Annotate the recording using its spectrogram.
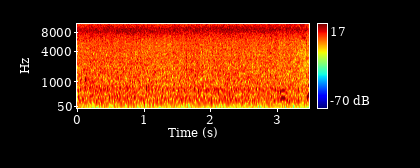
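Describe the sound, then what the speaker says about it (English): Steady broadband roar of a waterfall along the Santiam Wagon Road trail, continuous and loud, filling the whole span without a break. "What a neat waterfall."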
